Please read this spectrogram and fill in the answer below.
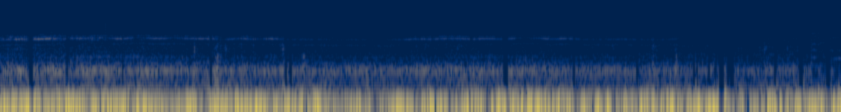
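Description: Boosted Board electric skateboard rolling over rough asphalt: a loud, steady low rumble from the wheels, with a thin, steady high whine from the board's motor drive over it.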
